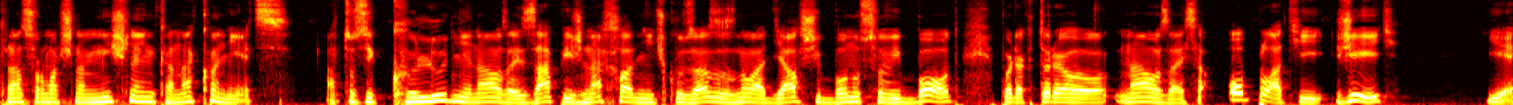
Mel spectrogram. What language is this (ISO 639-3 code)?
slk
